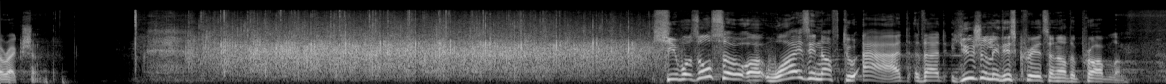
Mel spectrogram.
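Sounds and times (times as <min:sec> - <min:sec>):
speech: 0:00.0 - 0:00.8, 0:06.6 - 0:11.4
audience applause: 0:01.4 - 0:07.6.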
